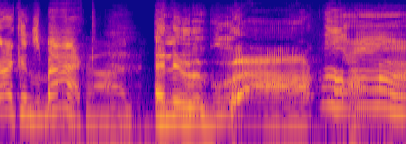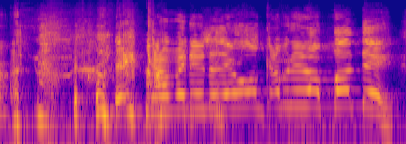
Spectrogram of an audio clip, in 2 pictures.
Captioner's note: laugh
